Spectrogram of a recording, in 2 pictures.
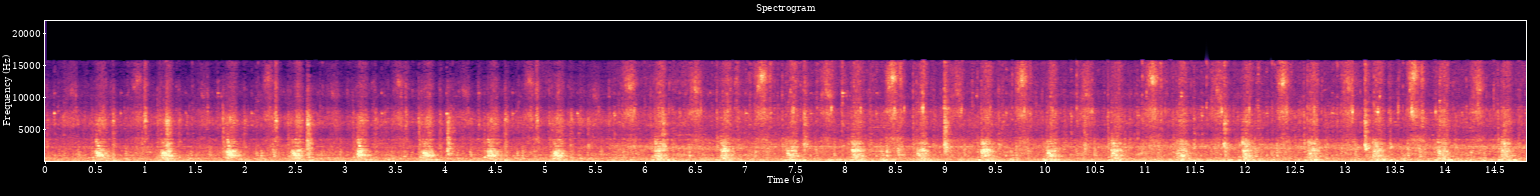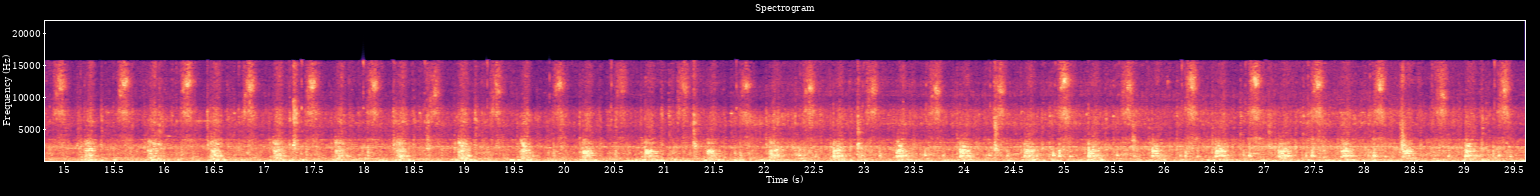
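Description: Ruston Hornsby stationary diesel engine running slowly and steadily: an even beat of knocks from the firing strokes and the clattering valve gear, a couple each second, over a low rumble.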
